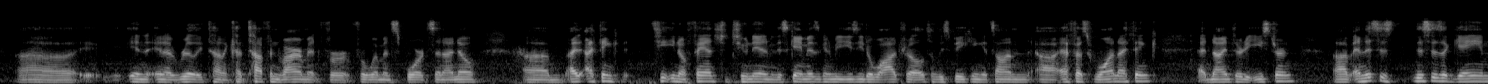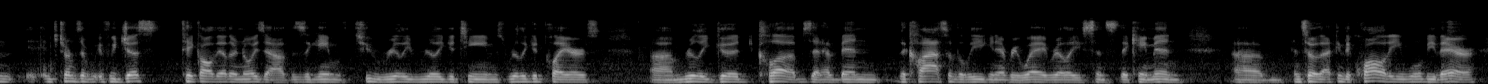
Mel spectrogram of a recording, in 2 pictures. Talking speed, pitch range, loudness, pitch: 225 wpm, 115-125 Hz, -29 LUFS, 120 Hz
